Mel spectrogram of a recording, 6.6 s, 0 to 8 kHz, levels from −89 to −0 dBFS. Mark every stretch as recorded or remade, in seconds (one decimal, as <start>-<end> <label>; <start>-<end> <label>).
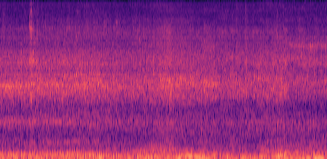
0.0-3.1 recorded; 3.1-5.5 remade; 5.5-6.6 recorded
